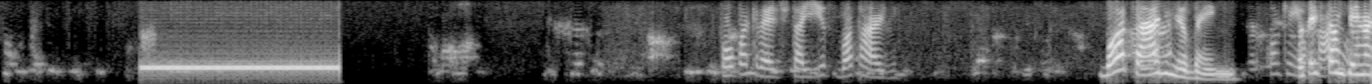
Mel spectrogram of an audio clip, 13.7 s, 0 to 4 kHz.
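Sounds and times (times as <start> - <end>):
telephone line tone before a call is answered: 1.4 - 3.4
speech: 7.3 - 9.1, 11.0 - 13.7.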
